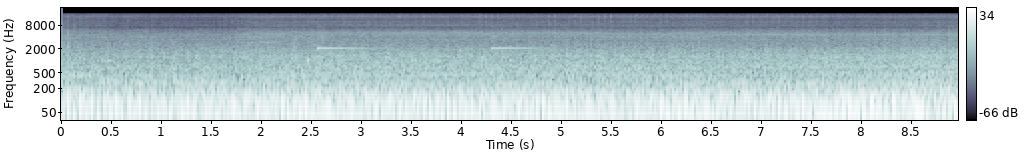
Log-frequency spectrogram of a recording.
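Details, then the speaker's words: 1980 Peterbilt 359 EXHD with Caterpillar 3408 diesel, just fired up after fuel-system work cut down air getting into the fuel: deep, steady idle with an even low rumble, no knocks or misses, two brief chirps; healthy, though it is slow to build air pressure. "it's time let's fired up all the oil pissies that's good uh how's it feel to sit in a running 3408"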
